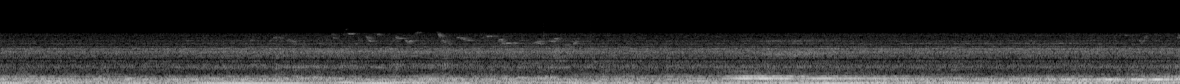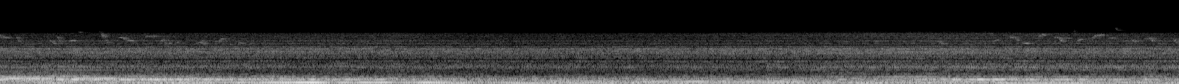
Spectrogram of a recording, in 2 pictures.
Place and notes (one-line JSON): {"title": "Praha, Bělohorská - unused trampole", "date": "2011-06-21 16:55:00", "description": "mic at different position", "latitude": "50.09", "longitude": "14.38", "altitude": "300", "timezone": "Europe/Prague"}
